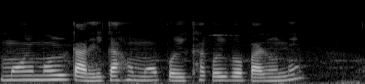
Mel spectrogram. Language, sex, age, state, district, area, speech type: Assamese, female, 60+, Assam, Charaideo, urban, read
